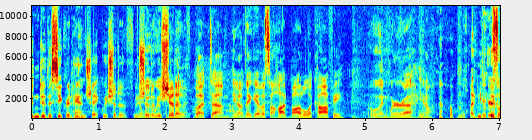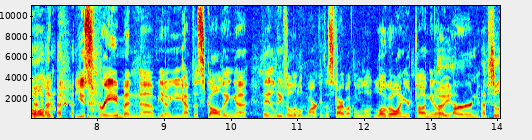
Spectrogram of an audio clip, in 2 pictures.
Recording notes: Recorded live at Advertising Week New York 2023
